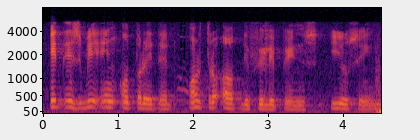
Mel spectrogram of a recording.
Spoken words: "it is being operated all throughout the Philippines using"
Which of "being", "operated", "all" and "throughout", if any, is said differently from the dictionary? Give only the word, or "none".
throughout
